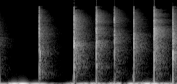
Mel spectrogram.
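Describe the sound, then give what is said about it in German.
Six sharp hand claps ring out loud: one alone, then a quick run of five evenly spaced claps, with no talking in between. “Und ich habe gerade geklatscht.”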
